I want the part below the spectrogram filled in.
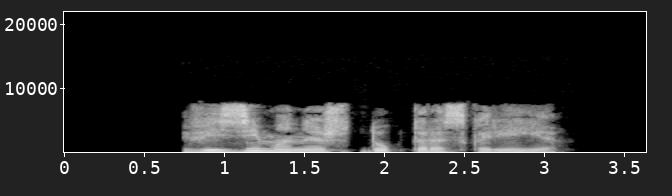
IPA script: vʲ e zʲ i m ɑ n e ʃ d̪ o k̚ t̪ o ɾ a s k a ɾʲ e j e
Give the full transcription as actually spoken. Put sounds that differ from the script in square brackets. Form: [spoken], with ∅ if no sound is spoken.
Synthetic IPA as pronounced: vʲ e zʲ i m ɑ n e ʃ d̪ o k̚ t̪ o ɾ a s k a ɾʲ e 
